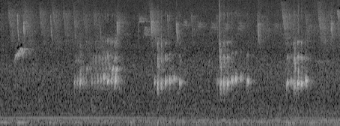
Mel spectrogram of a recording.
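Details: Raccoons trapped in a container they fell into while eating give short, whimpering, slightly rising cries, repeated about every second and a half.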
